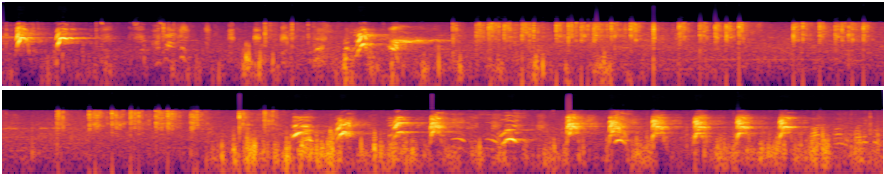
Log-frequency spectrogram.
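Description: A dog barking in bursts, ending in a fast run of barks, about two a second, over the last several seconds. In the middle there is a stretch of irregular clattering noise.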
